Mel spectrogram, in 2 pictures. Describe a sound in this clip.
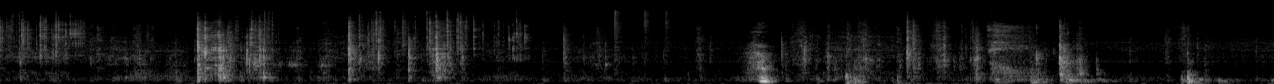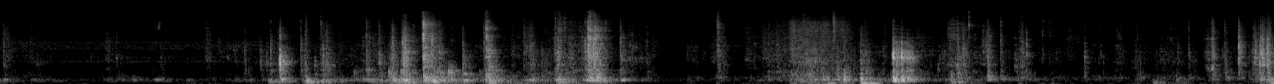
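Plastic parts click and rattle as a man handles a circuit board.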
